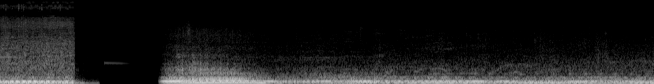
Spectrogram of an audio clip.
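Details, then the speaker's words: Car started with an Auxito jump starter charged to 90%: catches after a brief silence with no hesitation and settles into a low, steady, even idle rumble with no misses. "All right, as you can see, it started up no problem, no hesitation."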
